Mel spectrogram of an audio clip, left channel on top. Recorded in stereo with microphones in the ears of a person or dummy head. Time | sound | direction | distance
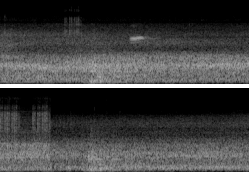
0.9 | a thud | 50° right (ahead or behind) | 2.5 m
